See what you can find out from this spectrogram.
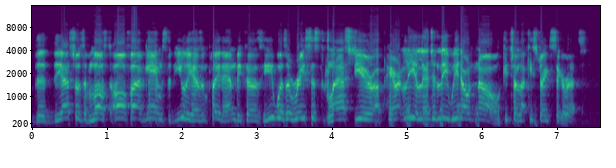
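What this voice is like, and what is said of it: Old-timey 1920s character voice. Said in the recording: “It's me, the 1920s guy ... I don't know why I did that voice for that.”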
